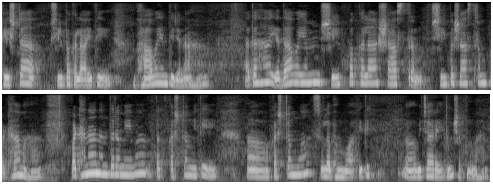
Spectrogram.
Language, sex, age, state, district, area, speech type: Sanskrit, female, 45-60, Karnataka, Udupi, rural, spontaneous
